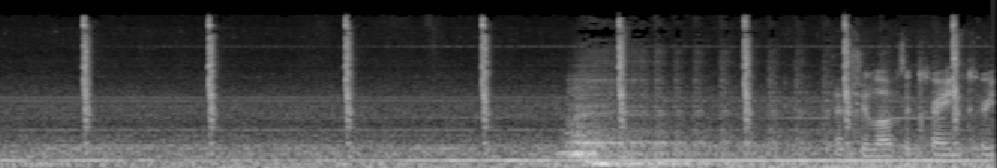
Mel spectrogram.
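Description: A crane's motor hums steadily.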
